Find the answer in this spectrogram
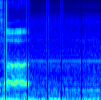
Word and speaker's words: pho: Alright, now there was PHO, which is pronounced pho, and then the word king.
